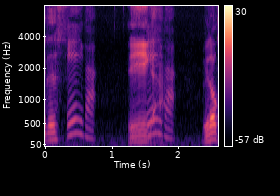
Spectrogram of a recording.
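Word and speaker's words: 映画: Eiga.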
